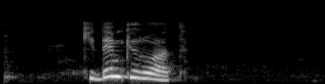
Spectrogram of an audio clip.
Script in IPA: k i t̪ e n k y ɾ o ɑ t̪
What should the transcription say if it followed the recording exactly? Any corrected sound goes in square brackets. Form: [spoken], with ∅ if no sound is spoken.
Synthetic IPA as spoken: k i [d̪] e [m] k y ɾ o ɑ t̪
